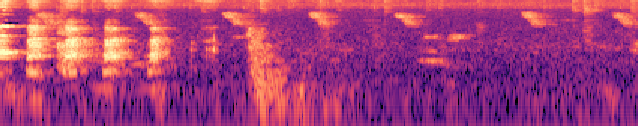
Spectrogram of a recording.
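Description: Animal calls: a quick run of short calls in the first second, then one falling call, over faint high chirps repeating about twice a second.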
